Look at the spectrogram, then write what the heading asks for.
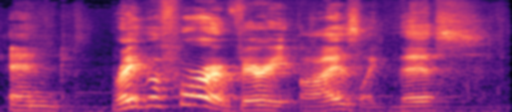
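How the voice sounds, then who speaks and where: A man plays an earnest, ordinary teenage schoolboy in a mystery visual novel. His highish voice rises and falls a lot as he questions and puzzles things out uncertainly, with game music behind him. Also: very animated, normal speed, pushed and bright. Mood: puzzled, curious. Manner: questioning, hesitant, thinking aloud.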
